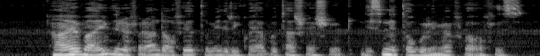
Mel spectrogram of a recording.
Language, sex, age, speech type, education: Nigerian Pidgin, male, 30-45, spontaneous, tertiary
